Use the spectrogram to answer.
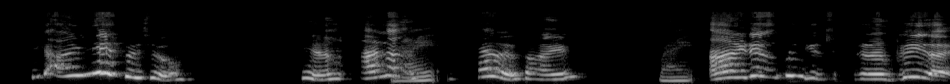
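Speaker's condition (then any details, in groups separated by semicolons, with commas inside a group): Cerebral palsy; needs extensive care; speech impediment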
